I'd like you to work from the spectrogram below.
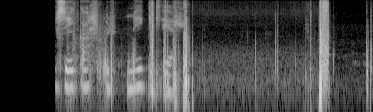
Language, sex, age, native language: Icelandic, female, 8, Icelandic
